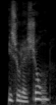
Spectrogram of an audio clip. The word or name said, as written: isolation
